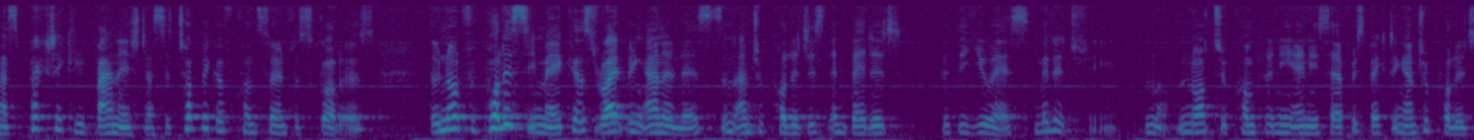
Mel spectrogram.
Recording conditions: live audience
